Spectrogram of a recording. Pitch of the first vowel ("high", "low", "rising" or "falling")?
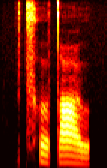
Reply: falling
